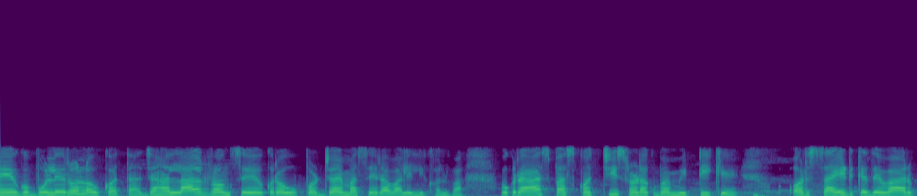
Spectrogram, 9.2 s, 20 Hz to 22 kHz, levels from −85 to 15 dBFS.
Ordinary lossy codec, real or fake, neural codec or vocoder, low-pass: none; real; none; 5.4 kHz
